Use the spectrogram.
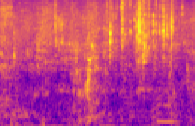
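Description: Tap water runs steadily from a faucet into a sink while hands are rinsed, close and fairly loud, with brief splashing changes as the hands move under the stream.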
